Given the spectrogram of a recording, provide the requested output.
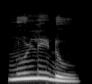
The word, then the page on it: ಮುಳ್ಳಿಡಿ: muḷḷiḍi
